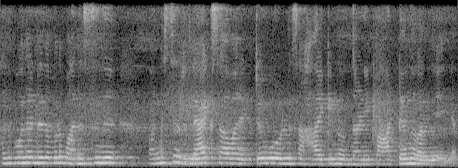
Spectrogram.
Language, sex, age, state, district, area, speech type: Malayalam, female, 18-30, Kerala, Pathanamthitta, urban, spontaneous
